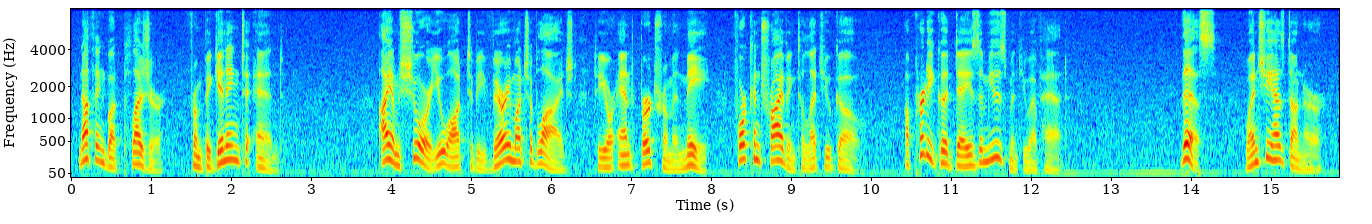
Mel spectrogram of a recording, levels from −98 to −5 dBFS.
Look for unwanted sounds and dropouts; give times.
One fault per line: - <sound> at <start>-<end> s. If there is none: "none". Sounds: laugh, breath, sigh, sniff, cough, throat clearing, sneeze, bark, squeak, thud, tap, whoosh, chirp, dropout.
none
